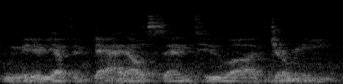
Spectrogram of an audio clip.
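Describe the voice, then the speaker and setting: A man in his forties from Puerto Rico, an army veteran telling his story in a relaxed interview, halting and full of fillers. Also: a bass voice, very echoey, far from the mic, noisy background. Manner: rambling, halting, many fillers.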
